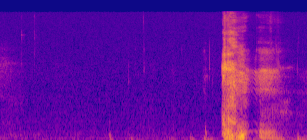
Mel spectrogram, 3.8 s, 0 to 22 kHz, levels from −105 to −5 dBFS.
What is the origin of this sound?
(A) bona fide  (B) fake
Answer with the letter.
A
